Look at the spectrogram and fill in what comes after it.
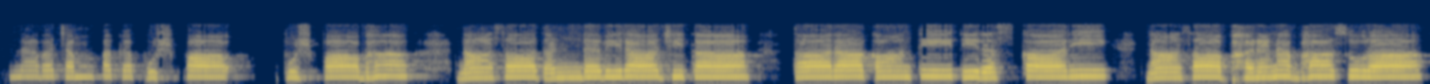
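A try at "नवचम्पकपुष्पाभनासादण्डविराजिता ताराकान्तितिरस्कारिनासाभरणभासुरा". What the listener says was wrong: So you should not take a pause anywhere here. This is one full name. There is no pause in this two verses.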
